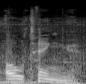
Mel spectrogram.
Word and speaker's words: Oltingue: we're here at another Freire at the best pronunciation I can do is all ting yes ki ng you e Oh oh well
